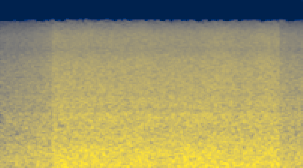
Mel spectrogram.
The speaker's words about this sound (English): That's the sound of water rushing through the large arch-shaped openings in the dam.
